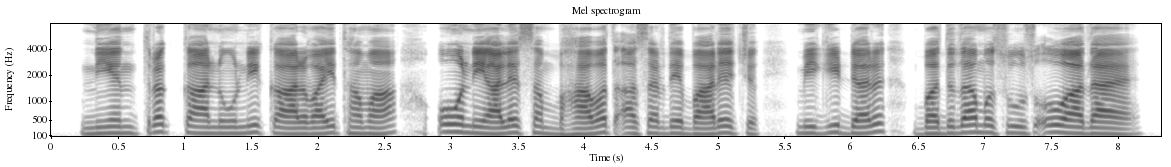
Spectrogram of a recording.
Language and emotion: Dogri, fearful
